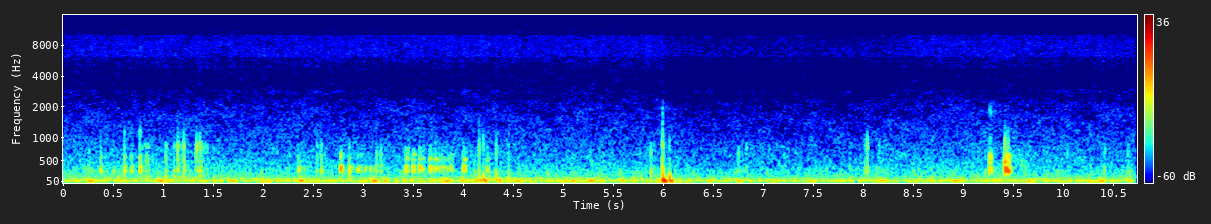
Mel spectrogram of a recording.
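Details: Intense stomach growling from a female: low gurgling and rumbling bowel sounds with a couple of louder pops; borborygmi.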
